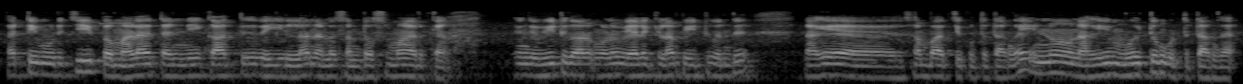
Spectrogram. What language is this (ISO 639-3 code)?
tam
